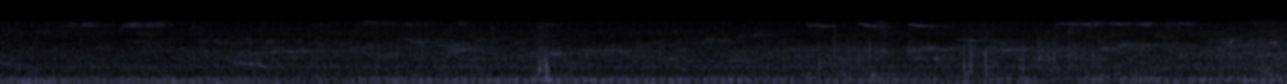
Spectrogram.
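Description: Near silence with faint birdsong: short, high chirps scattered through, and a single soft click about two and a half seconds in.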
